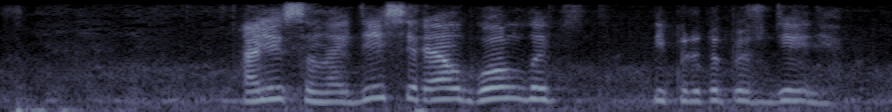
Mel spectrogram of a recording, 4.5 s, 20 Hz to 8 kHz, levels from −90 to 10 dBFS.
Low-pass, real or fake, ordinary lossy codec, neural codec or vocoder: 7.2 kHz; fake; Opus, 32 kbps; codec, 16 kHz, 2 kbps, FreqCodec, larger model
